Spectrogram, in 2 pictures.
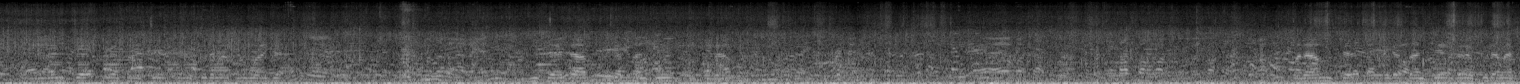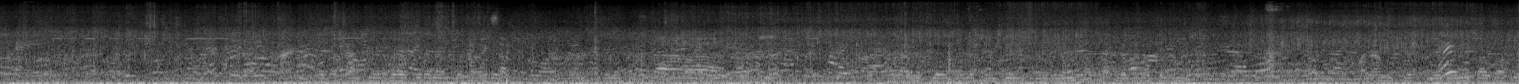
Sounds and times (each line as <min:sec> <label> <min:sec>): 0:00.0 fountain 0:30.3
0:00.0 market sound 0:30.3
